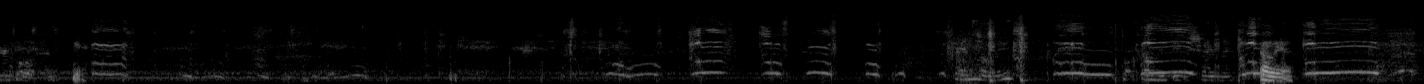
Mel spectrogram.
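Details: A young female fox kit being stroked makes a run of thin, wavering whines and chirps that bend up and down in pitch, some breaking into squeaky trills, while people talk and exclaim close by throughout.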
